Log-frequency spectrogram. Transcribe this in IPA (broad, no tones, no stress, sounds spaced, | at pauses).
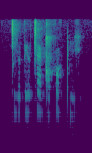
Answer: ǀ i ə̯ t e ə̯ ǀ æ ǃ ɒ x ɒ x pʼ i x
